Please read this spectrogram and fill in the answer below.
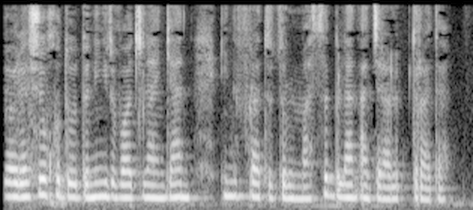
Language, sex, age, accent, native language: Uzbek, female, 18-24, Namangan, Uzbek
